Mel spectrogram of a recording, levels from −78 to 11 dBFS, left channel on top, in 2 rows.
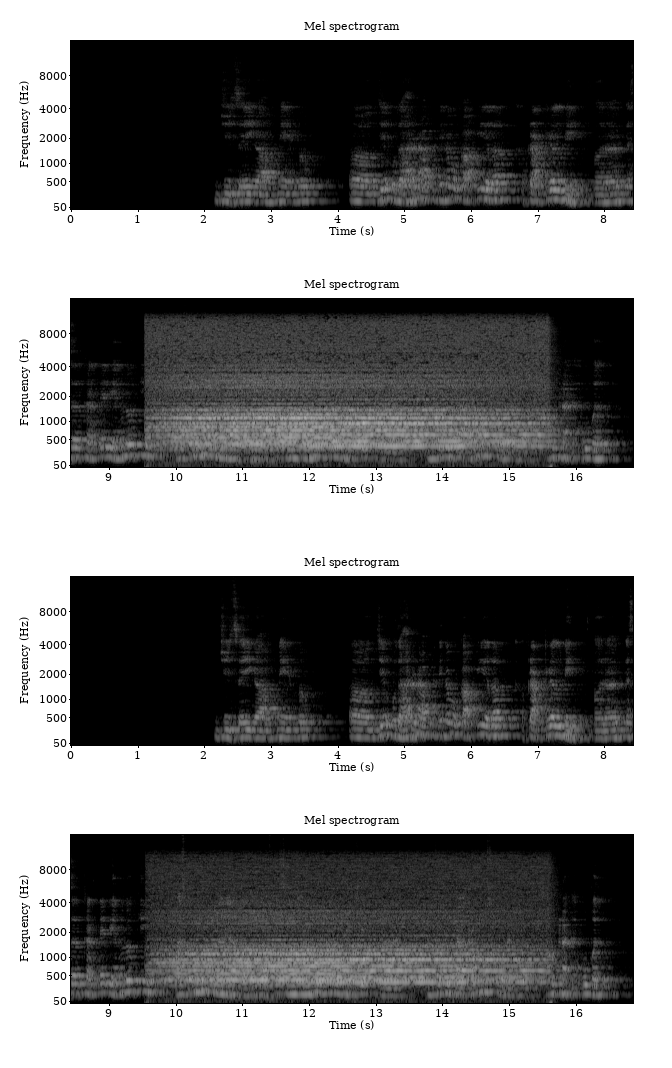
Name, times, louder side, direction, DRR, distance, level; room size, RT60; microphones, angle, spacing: voice 1, 2.1-3.6 4.2-6.5 6.8-7.6 7.8-9.6 10.0-13.4 13.7-16.3, right 1 dB, 80° right, 1 dB, 0.6 m, -37 dB
sound 1, 9.5-15.6, left 3 dB, 65° left, 0.4 m, -24 dB
4.1 x 2.2 x 3.9 m, 1.1 s
head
